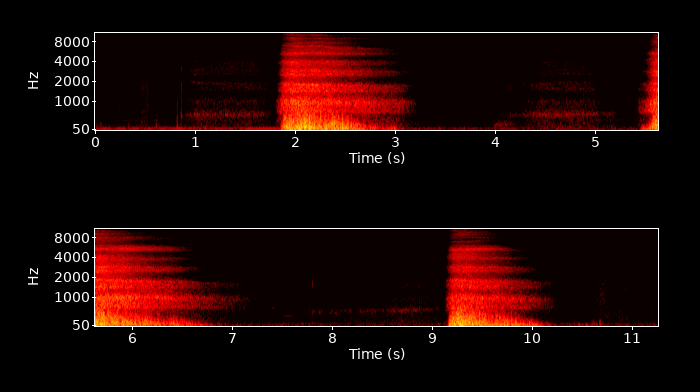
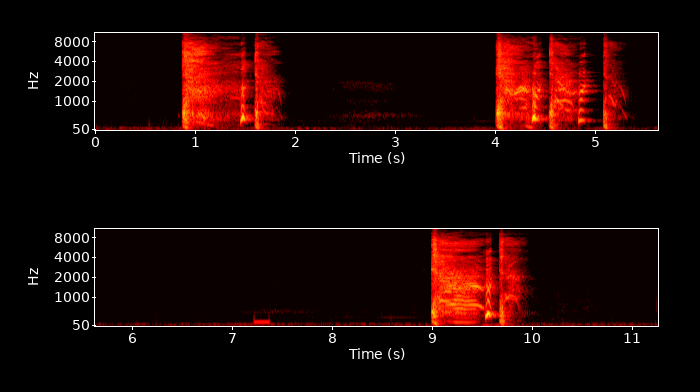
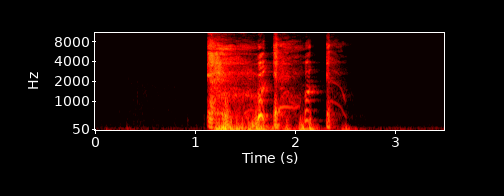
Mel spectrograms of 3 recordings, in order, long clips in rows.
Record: {"exhalation_length": "11.3 s", "exhalation_amplitude": 10776, "exhalation_signal_mean_std_ratio": 0.36, "three_cough_length": "11.3 s", "three_cough_amplitude": 11348, "three_cough_signal_mean_std_ratio": 0.33, "cough_length": "3.5 s", "cough_amplitude": 10647, "cough_signal_mean_std_ratio": 0.41, "survey_phase": "beta (2021-08-13 to 2022-03-07)", "age": "18-44", "gender": "Female", "wearing_mask": "No", "symptom_cough_any": true, "symptom_runny_or_blocked_nose": true, "symptom_headache": true, "symptom_change_to_sense_of_smell_or_taste": true, "symptom_loss_of_taste": true, "smoker_status": "Ex-smoker", "respiratory_condition_asthma": false, "respiratory_condition_other": false, "recruitment_source": "Test and Trace", "submission_delay": "2 days", "covid_test_result": "Positive", "covid_test_method": "ePCR"}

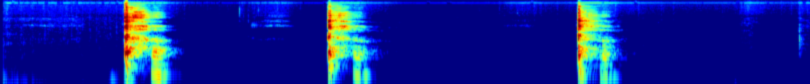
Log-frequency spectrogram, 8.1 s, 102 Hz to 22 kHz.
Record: {"three_cough_length": "8.1 s", "three_cough_amplitude": 32766, "three_cough_signal_mean_std_ratio": 0.19, "survey_phase": "beta (2021-08-13 to 2022-03-07)", "age": "65+", "gender": "Female", "wearing_mask": "No", "symptom_none": true, "smoker_status": "Current smoker (e-cigarettes or vapes only)", "respiratory_condition_asthma": false, "respiratory_condition_other": true, "recruitment_source": "REACT", "submission_delay": "1 day", "covid_test_result": "Negative", "covid_test_method": "RT-qPCR"}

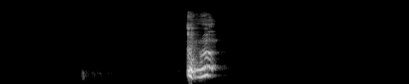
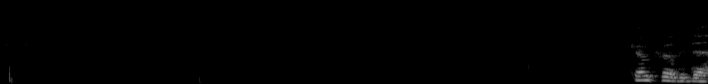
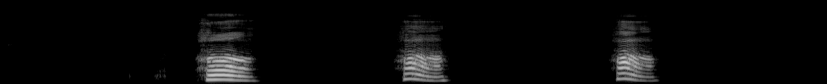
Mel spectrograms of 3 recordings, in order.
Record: {"cough_length": "4.1 s", "cough_amplitude": 29204, "cough_signal_mean_std_ratio": 0.2, "three_cough_length": "7.1 s", "three_cough_amplitude": 2108, "three_cough_signal_mean_std_ratio": 0.25, "exhalation_length": "8.3 s", "exhalation_amplitude": 18636, "exhalation_signal_mean_std_ratio": 0.28, "survey_phase": "beta (2021-08-13 to 2022-03-07)", "age": "65+", "gender": "Female", "wearing_mask": "No", "symptom_none": true, "smoker_status": "Never smoked", "respiratory_condition_asthma": false, "respiratory_condition_other": false, "recruitment_source": "REACT", "submission_delay": "1 day", "covid_test_result": "Negative", "covid_test_method": "RT-qPCR"}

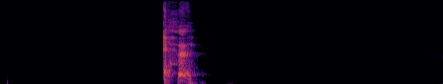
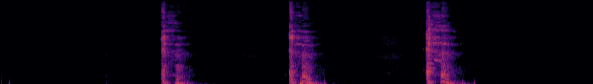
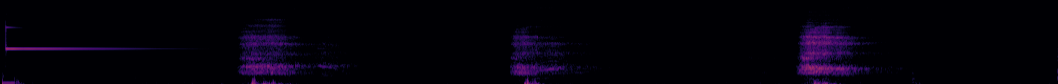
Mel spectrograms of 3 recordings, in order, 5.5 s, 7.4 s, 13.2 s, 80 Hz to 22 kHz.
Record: {"cough_length": "5.5 s", "cough_amplitude": 9145, "cough_signal_mean_std_ratio": 0.19, "three_cough_length": "7.4 s", "three_cough_amplitude": 9201, "three_cough_signal_mean_std_ratio": 0.31, "exhalation_length": "13.2 s", "exhalation_amplitude": 1163, "exhalation_signal_mean_std_ratio": 0.46, "survey_phase": "beta (2021-08-13 to 2022-03-07)", "age": "65+", "gender": "Female", "wearing_mask": "No", "symptom_none": true, "smoker_status": "Ex-smoker", "respiratory_condition_asthma": false, "respiratory_condition_other": false, "recruitment_source": "REACT", "submission_delay": "4 days", "covid_test_result": "Negative", "covid_test_method": "RT-qPCR", "influenza_a_test_result": "Unknown/Void", "influenza_b_test_result": "Unknown/Void"}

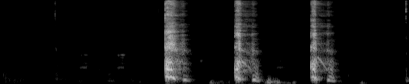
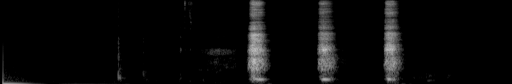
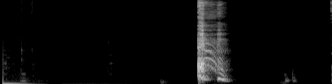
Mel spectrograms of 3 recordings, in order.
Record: {"three_cough_length": "4.1 s", "three_cough_amplitude": 32768, "three_cough_signal_mean_std_ratio": 0.24, "exhalation_length": "5.1 s", "exhalation_amplitude": 32766, "exhalation_signal_mean_std_ratio": 0.23, "cough_length": "3.3 s", "cough_amplitude": 32768, "cough_signal_mean_std_ratio": 0.21, "survey_phase": "beta (2021-08-13 to 2022-03-07)", "age": "18-44", "gender": "Female", "wearing_mask": "No", "symptom_runny_or_blocked_nose": true, "smoker_status": "Ex-smoker", "respiratory_condition_asthma": false, "respiratory_condition_other": false, "recruitment_source": "Test and Trace", "submission_delay": "1 day", "covid_test_result": "Positive", "covid_test_method": "RT-qPCR", "covid_ct_value": 25.0, "covid_ct_gene": "ORF1ab gene"}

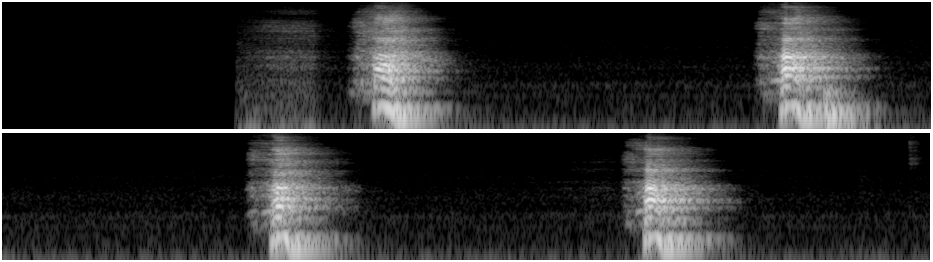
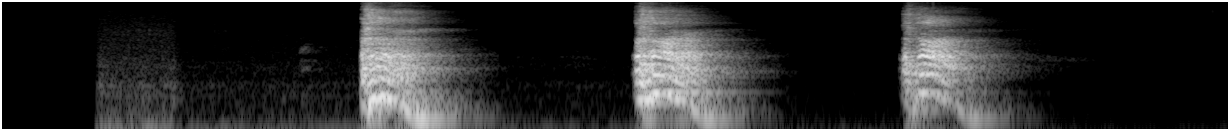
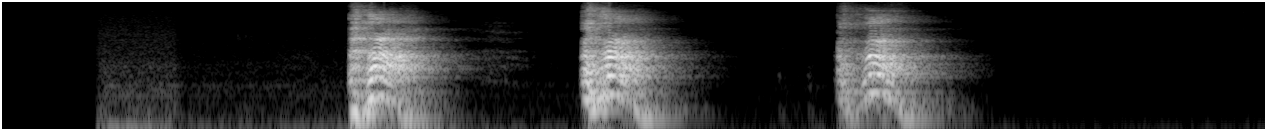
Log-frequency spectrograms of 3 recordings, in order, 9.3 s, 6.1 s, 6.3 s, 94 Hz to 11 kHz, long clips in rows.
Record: {"exhalation_length": "9.3 s", "exhalation_amplitude": 26027, "exhalation_signal_mean_std_ratio": 0.26, "three_cough_length": "6.1 s", "three_cough_amplitude": 25552, "three_cough_signal_mean_std_ratio": 0.33, "cough_length": "6.3 s", "cough_amplitude": 26028, "cough_signal_mean_std_ratio": 0.31, "survey_phase": "beta (2021-08-13 to 2022-03-07)", "age": "45-64", "gender": "Male", "wearing_mask": "No", "symptom_none": true, "smoker_status": "Never smoked", "respiratory_condition_asthma": false, "respiratory_condition_other": false, "recruitment_source": "REACT", "submission_delay": "1 day", "covid_test_result": "Negative", "covid_test_method": "RT-qPCR", "influenza_a_test_result": "Negative", "influenza_b_test_result": "Negative"}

